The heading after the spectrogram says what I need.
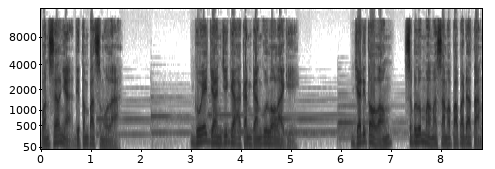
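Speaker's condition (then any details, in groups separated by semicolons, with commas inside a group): No condition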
